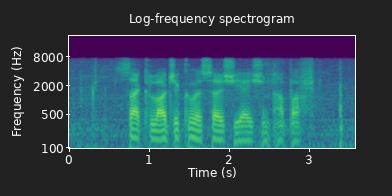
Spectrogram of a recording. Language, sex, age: English, male, 21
